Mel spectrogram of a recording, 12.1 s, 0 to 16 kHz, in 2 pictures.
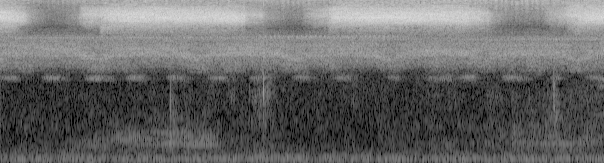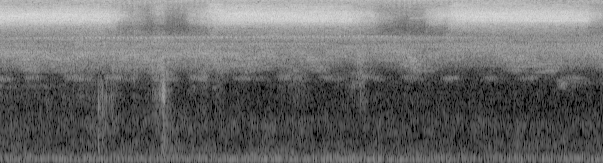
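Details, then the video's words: Cicadas singing at night in a forest near a farm in Omaha, Nebraska, dated 08 03 2021: a very high, hissing buzz that swells and fades in long pulses about every two and a half seconds, over a low rumble. "Forest near the farm at night, cicadas"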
